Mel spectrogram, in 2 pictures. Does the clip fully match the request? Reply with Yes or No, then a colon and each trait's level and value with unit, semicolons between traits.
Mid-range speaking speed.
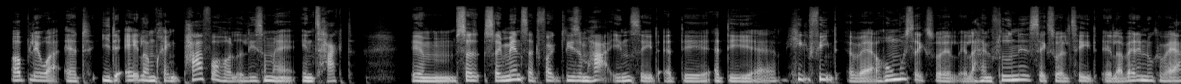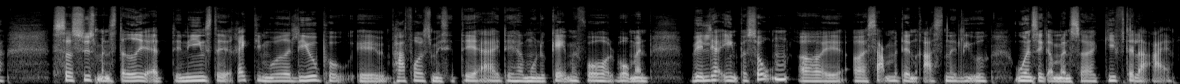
Yes: average, 190 wpm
